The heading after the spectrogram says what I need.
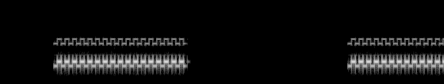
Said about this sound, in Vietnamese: Chuông điện thoại reo vang giữa lúc nửa đêm về sáng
